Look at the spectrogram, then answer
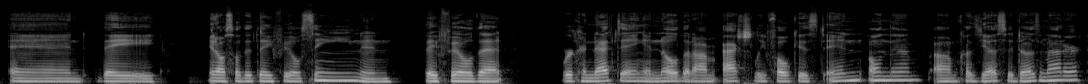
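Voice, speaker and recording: Soft-voiced woman with a gravelly edge. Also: low-pitched. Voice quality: soft melodic voice. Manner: rambling, addresses listeners as y'all, many fillers. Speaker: podcast co-host. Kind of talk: casual chatty monologue to listeners.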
